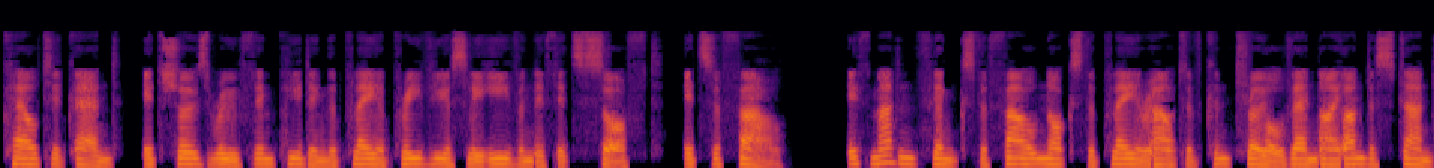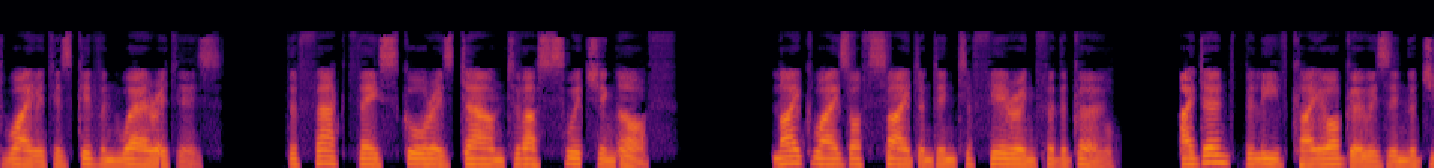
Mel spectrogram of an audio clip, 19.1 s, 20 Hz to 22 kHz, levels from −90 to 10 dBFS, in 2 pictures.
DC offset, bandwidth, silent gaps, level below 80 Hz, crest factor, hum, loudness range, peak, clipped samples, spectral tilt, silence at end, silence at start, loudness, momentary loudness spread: under 0.1%; 10 kHz; 5.43-5.63 s, 11.25-11.43 s, 14.29-14.66 s, 17.20-17.41 s; -52 dBFS; 20 dB; none; 2 LU; -2 dBFS; under 0.1%; -6 dB/octave; 0 s; 0 s; -22 LUFS; 7 LU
